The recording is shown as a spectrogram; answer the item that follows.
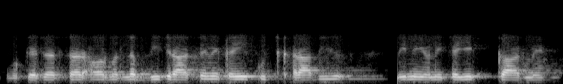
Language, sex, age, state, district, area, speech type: Hindi, male, 18-30, Uttar Pradesh, Sonbhadra, rural, conversation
